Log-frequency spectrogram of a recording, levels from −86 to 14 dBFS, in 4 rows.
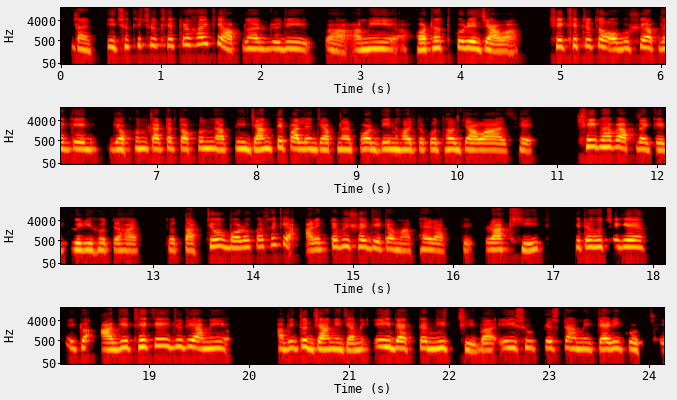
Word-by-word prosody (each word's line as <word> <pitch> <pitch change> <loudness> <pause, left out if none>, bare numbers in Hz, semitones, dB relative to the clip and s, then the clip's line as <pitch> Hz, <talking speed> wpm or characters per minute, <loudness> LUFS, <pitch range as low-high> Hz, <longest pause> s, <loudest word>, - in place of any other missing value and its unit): দা - - -1 0.3
কিছু, 270 0 -3
কিছু 325 +1 -6
ক্ষেত্রে 310 +2 -2
হয় 365 +1 +2
কি 380 - -2
আপনার 230 -1 -2
যদি 225 +1 -2 0.4
আ - - -3 0.2
আমি 215 +2 +1 0.4
হঠাৎ 230 +5 +2
করে 250 -2 +6
যাওয়া, 180 -3 +4 0.4
সেক্ষেত্রে 295 +2 +1
তো - - +6
অবশ্যই 235 +5 -1
আপনাকে 230 -1 -3 0.4
যখন 215 +2 +1
কাটা, 225 +1 +2
তখন 220 +2 +1 0.2
আপনি 210 +3 -7 0.2
জানতে 225 +4 +3
পারলেন 220 -1 +4
যে, 215 - +2
আপনার 210 0 -2
পরদিন 220 0 +2
হয়তো 210 0 +1
কোথাও 215 +1 +1
যাওয়া 205 0 +5
আছে। 185 +2 -6 0.6
সেইভাবে 280 -1 +4
আপনাকে 220 -2 -2 0.2
তৈরি 205 -1 +1
হতে 200 0 -3
হয়। 190 -1 -4 0.3
তো 205 - -5
তারচেয়েও 285 +9 +1
বড় 255 +1 +3
কথা 285 +3 -4
কি, - - 0 0.2
আরেকটা 210 +7 -1
বিষয় 285 -1 0
যেটা 230 -1 0
মাথায় 210 +3 -2
রাখতে 185 +1 -11 0.3
রাখি, 215 -2 0 0.4
সেটা 275 0 +1
হচ্ছে 280 +1 -3
গিয়ে, 275 -1 +6 0.4
একটু 230 - -1 0.2
আগে 215 +5 +2
থেকেই 285 +3 +3
যদি 280 0 0
আমি 230 +1 -1 0.6
আমি 230 +3 -1
তো - - +7
জানি 220 0 +4
যে, - - +2
আমি 210 - -4 0.2
এই 280 - +5
ব্যাগটা 240 0 +3
নিচ্ছি 225 -3 -2
বা, - - +2 0.2
এই 250 - 0
স্যুটকেসটা 245 -1 -4
আমি 220 -1 -2
ক্যারি 220 +2 +4
করছি। 205 -1 -6
225 Hz, 170 wpm, -23 LUFS, 210-265 Hz, 0.6 s, তো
